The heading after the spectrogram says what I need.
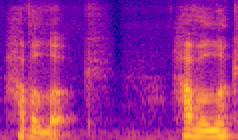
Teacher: we've got some linking between the v and the uh sound so have a look have a look at something also we've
